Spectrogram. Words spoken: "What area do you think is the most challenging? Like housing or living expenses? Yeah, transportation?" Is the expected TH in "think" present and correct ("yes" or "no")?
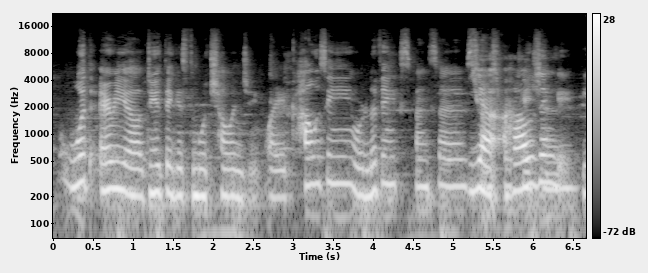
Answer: yes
